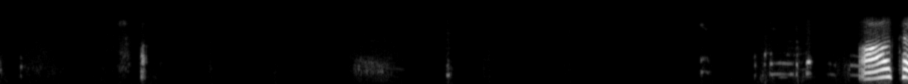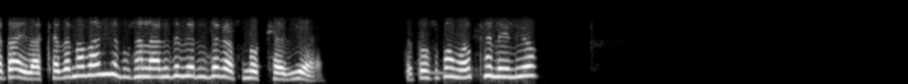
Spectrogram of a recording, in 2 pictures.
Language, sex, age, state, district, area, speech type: Dogri, female, 60+, Jammu and Kashmir, Udhampur, rural, conversation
